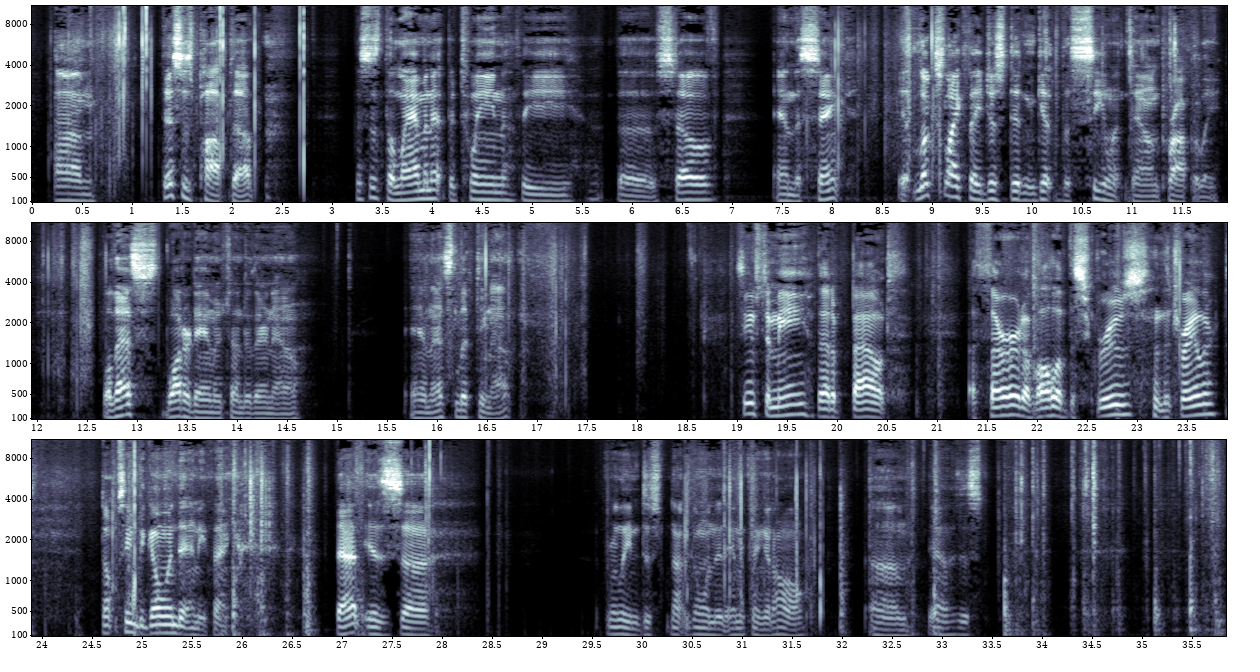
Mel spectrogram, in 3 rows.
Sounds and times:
Inside, small room: 0.0s - 35.8s
Speech: 0.2s - 2.5s, 3.2s - 11.9s, 12.6s - 14.7s, 15.7s - 16.8s, 19.0s - 23.9s, 24.6s - 26.2s, 27.0s - 28.0s, 29.6s - 33.5s.

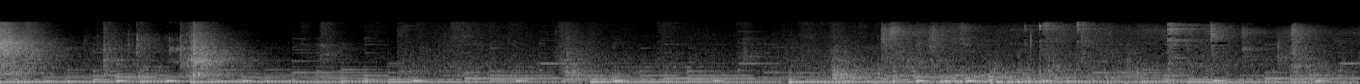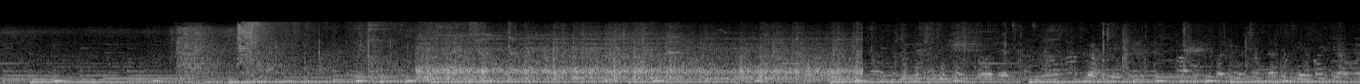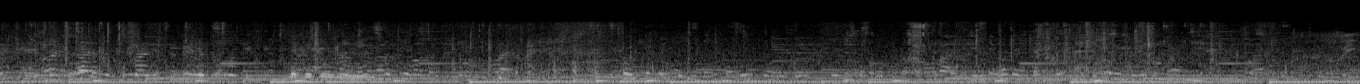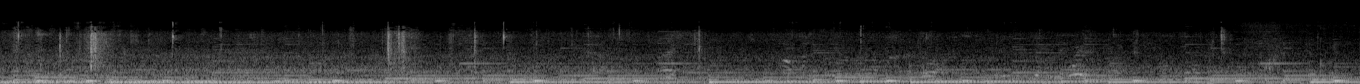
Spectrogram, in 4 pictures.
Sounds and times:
Background music: 0.0s - 54.4s
Speech: 22.2s - 40.0s.

